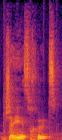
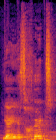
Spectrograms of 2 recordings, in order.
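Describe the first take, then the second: First: The first word starts with a j sound. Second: The first word starts with a y sound. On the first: This is the Kaaps dialect form. "the J in Afrikaaps is pronounced with a j sound" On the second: This is the standard Afrikaans form. "instead of a y sound"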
